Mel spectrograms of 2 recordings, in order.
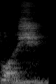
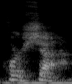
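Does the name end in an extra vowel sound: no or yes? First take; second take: no; yes. First: It is said without a final vowel sound. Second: It is said with a final vowel sound. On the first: This is the speaker's habitual way of saying it. The speaker calls it wrong. "I say Porsche" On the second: This is how it is properly said. The speaker calls it right. "The correct pronunciation of Porsche is Porsche"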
